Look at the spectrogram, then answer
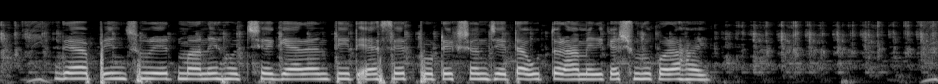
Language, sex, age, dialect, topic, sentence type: Bengali, female, 18-24, Northern/Varendri, banking, statement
